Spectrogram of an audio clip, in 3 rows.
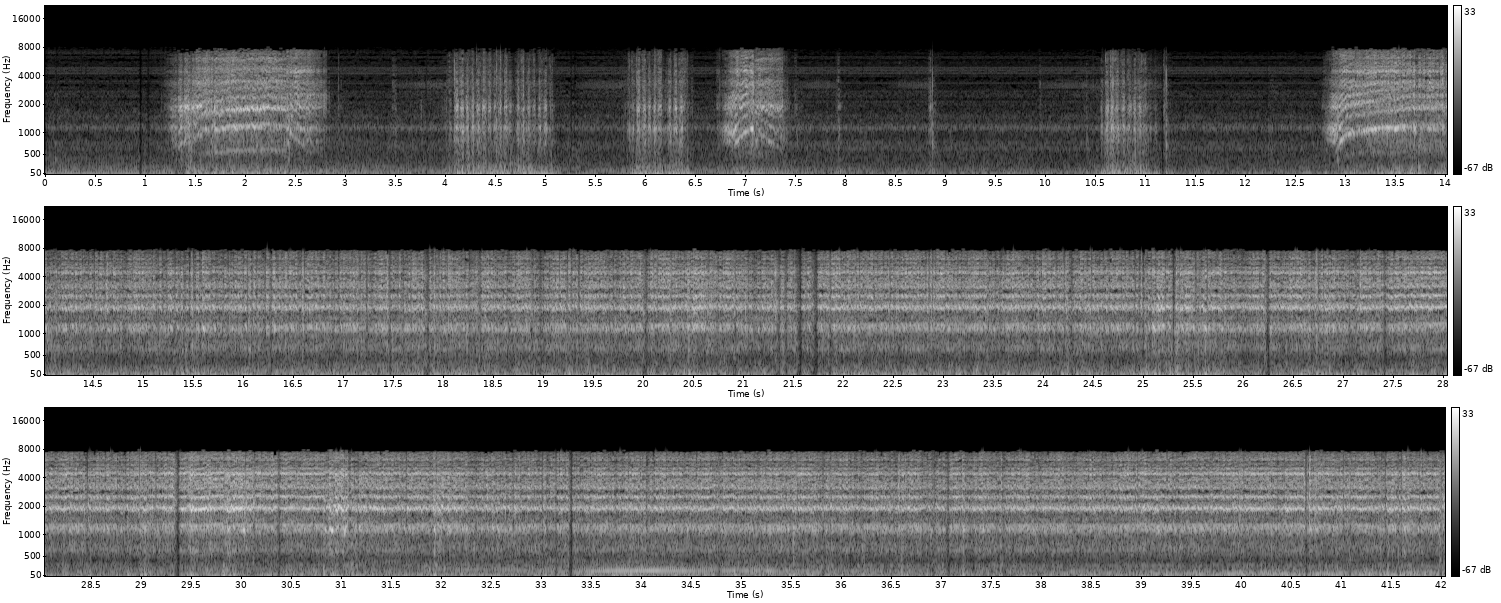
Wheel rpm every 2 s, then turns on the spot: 50, 30, 20, 20, 0, 10, 80, 160, 170, 170, 170, 170, 170, 170, 160, 170, 170, 170, 170, 170, 170.
4-8 10-12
